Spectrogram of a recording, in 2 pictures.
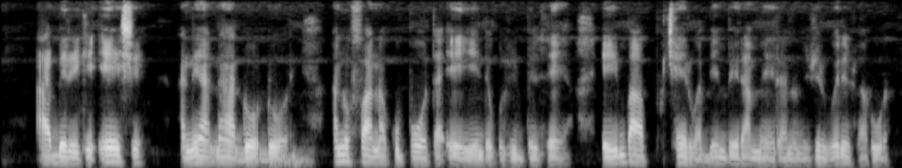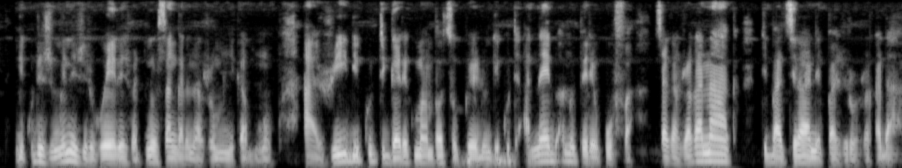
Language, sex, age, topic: Ndau, male, 25-35, health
